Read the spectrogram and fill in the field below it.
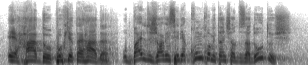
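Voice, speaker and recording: Speaking in an animated tone at a fairly quick pace, the man's pitch swings very widely. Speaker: teacher. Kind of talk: lecture. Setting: stage with audience, livestreamed. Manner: fast.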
